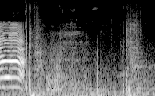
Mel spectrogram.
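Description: A grenade explodes in a Battlefield V war match, one loud booming blast right after a tonal sound, followed by a rumbling tail and a few further thuds.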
